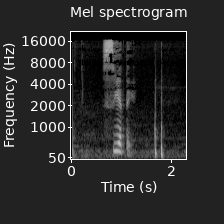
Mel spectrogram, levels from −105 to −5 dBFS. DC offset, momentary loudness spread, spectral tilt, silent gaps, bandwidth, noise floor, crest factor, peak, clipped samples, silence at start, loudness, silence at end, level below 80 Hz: under 0.1%; 24 LU; -3 dB/octave; none; 17 kHz; -69 dBFS; 22 dB; -14 dBFS; under 0.1%; 0 s; -29 LUFS; 0.45 s; -80 dBFS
